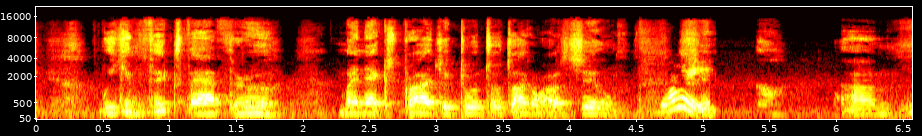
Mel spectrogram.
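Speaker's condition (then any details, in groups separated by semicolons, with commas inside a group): Cerebral palsy; voice audibly affected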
